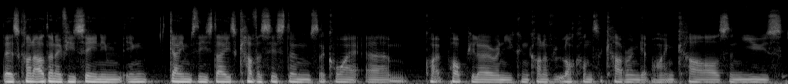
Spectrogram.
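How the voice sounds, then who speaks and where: A man's voice: lowish voice, flat delivery, brisk, creaky, few pauses, dark tone. A man, a games journalist guest, chatting eagerly in a studio and restarting his phrases often. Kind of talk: casual studio chat. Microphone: studio microphone.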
